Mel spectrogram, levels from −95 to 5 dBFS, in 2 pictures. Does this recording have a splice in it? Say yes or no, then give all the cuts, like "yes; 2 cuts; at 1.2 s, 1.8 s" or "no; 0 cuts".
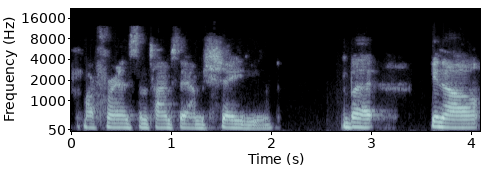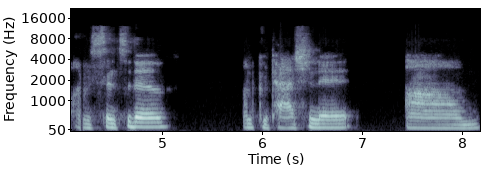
no; 0 cuts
